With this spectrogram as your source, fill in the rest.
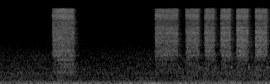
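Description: Short hissing bursts of a CO2-powered airbrush spraying: one single puff, then a quick run of about six rhythmic sprays, close and clear.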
